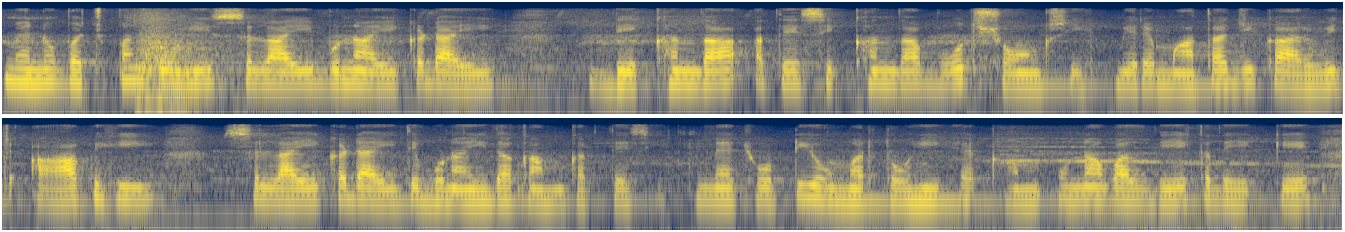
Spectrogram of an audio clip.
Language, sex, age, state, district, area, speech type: Punjabi, female, 30-45, Punjab, Kapurthala, urban, spontaneous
